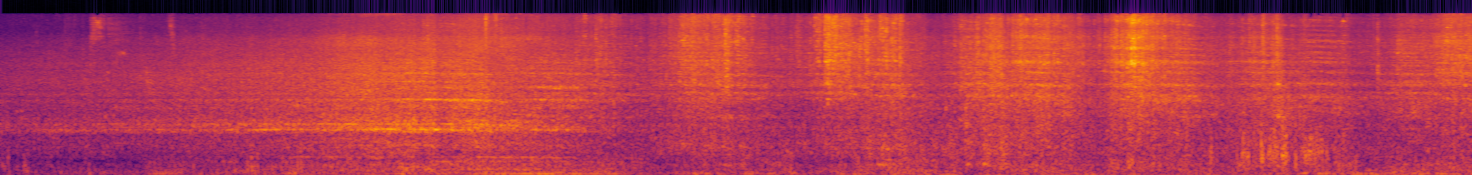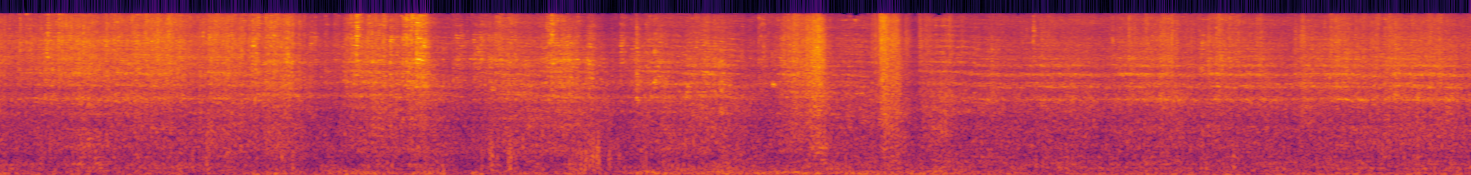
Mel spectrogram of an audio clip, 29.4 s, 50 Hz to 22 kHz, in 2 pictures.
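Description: A Class 66 diesel-electric freight locomotive passes at a level crossing, followed by a long train of container wagons rolling by with a steady rumble and a run of wheel clicks and knocks over the rail joints. A steady high tone sounds over the rumble for the first few seconds as the locomotive goes by.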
